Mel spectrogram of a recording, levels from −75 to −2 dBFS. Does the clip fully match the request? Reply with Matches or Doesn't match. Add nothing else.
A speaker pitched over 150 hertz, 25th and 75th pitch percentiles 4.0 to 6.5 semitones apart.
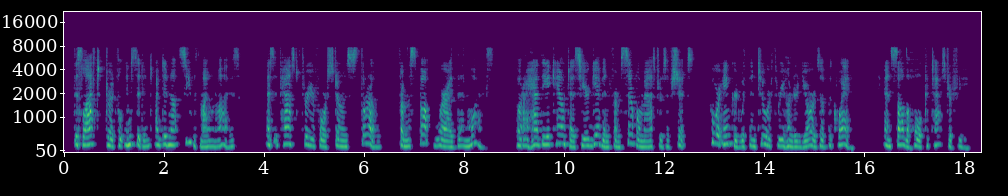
Matches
